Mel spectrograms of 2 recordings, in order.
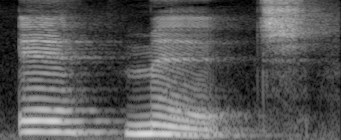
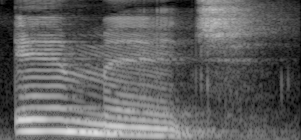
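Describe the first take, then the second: Both takes have the same delivery.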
